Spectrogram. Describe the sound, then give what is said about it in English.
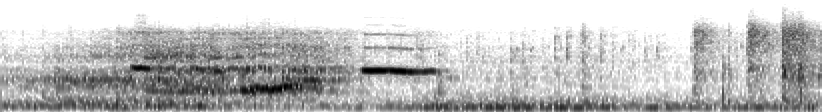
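Tires squeal loudly as a car skids sharply around a corner at the intersection of a street and an alley in a city just after nightfall, hitting a man running across, a sustained screech with engine noise, ending in a few abrupt harsh bursts of sound. “He comes to the intersection of a street and alley just as a car turns the corner.”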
